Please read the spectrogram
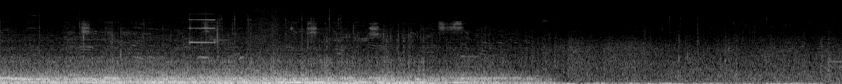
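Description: Taxi cabin noise while driving: a steady low engine and road rumble that cuts off about five and a half seconds in, giving way to much quieter open-air street ambience.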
